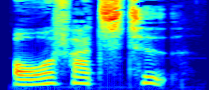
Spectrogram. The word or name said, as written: overfartstid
